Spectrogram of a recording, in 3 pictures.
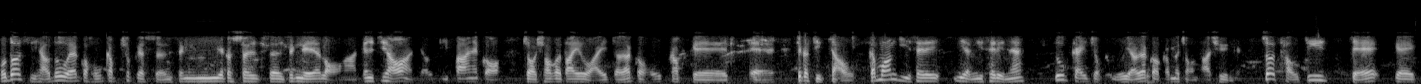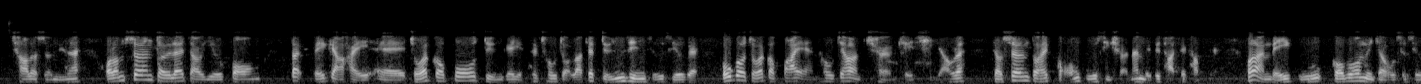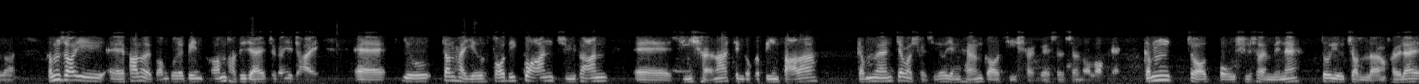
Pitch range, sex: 120-160 Hz, male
